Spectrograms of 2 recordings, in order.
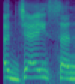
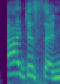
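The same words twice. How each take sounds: First: Adjacent as "uh-JAY-sen"; correct pronunciation. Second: Adjacent as "AD-juh-send"; wrong pronunciation. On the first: Teacher showing children what to say, careful adjacent. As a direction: stress a long JAY in adjacent. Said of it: "You should say adjacent". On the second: Teacher showing children what not to say, mispronounced adjacent. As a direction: stress the first syllable of adjacent, short "juh". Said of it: "So you don't say adjacent". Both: Shown as a demonstration.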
